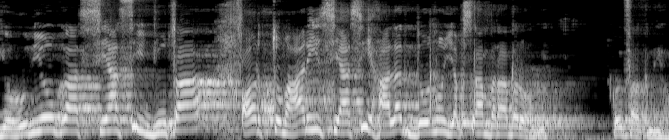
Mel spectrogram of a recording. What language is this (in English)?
Urdu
